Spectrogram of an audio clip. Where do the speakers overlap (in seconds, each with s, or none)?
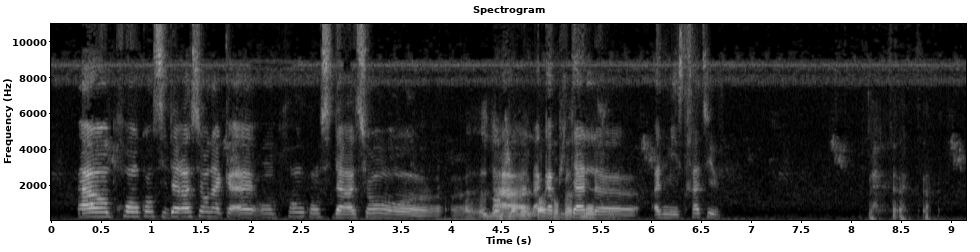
4.2 s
